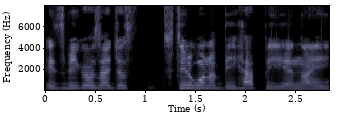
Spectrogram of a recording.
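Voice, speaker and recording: A woman speaks with a Hungarian accent. Her intonation stays fairly even. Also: dry, close sound with no echo. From Transylvania, Romania (Hungarian minority). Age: 30s. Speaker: bartender. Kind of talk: panel interview.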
